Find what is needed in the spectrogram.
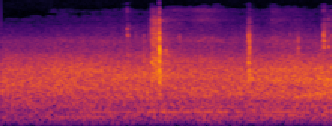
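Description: Steady outdoor background noise with a faint low hum, and two short sharp clicks about half a second apart near the middle.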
